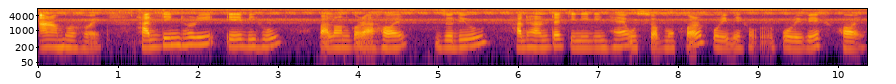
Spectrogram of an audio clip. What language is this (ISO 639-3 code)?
asm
